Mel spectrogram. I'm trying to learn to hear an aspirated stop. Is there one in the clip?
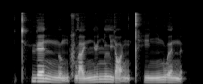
yes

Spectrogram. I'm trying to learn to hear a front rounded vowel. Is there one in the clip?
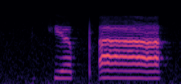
no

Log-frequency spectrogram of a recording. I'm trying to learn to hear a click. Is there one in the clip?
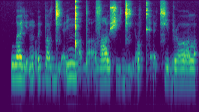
yes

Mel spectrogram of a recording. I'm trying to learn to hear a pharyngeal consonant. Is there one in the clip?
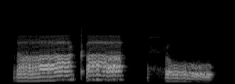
yes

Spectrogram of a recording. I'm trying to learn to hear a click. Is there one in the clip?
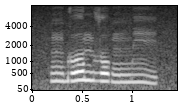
no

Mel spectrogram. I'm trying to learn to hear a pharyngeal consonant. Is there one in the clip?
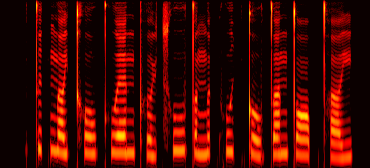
no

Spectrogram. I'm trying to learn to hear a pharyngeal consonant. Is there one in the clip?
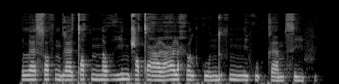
yes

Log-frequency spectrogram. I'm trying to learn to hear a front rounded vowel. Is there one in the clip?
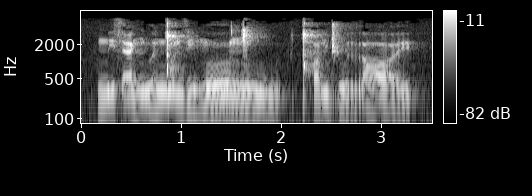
no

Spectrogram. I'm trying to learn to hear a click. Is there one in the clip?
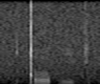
yes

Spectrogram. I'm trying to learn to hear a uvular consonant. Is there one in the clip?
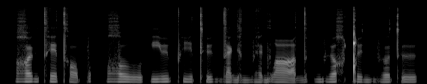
yes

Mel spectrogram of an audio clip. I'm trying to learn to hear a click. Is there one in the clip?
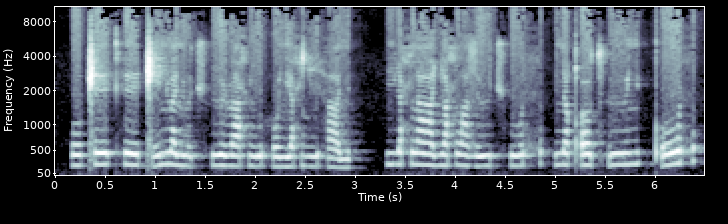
yes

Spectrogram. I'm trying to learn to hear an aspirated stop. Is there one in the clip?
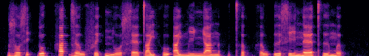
yes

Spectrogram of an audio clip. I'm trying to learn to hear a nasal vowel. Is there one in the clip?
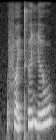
no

